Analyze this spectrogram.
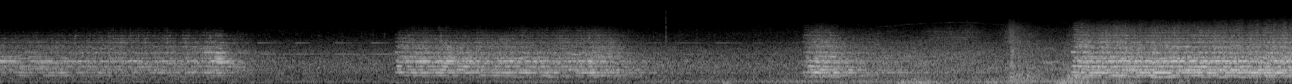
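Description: BNSF SD70MAC diesel locomotive's air horn sounding the long, long, short, long grade-crossing signal, the warning for a road crossing ahead. The short blast comes about eight seconds in, and the last long blast is the loudest, over the low rumble of the approaching train.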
